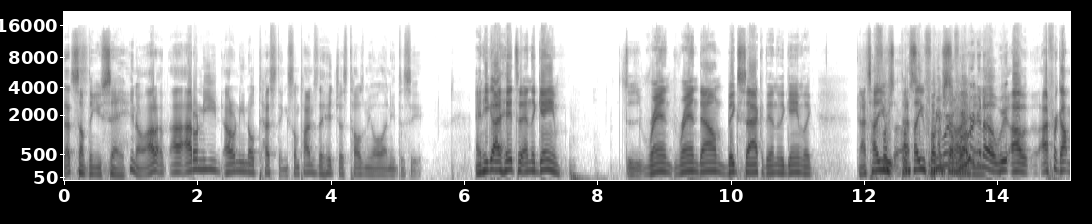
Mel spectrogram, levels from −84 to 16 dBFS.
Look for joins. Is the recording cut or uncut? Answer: uncut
